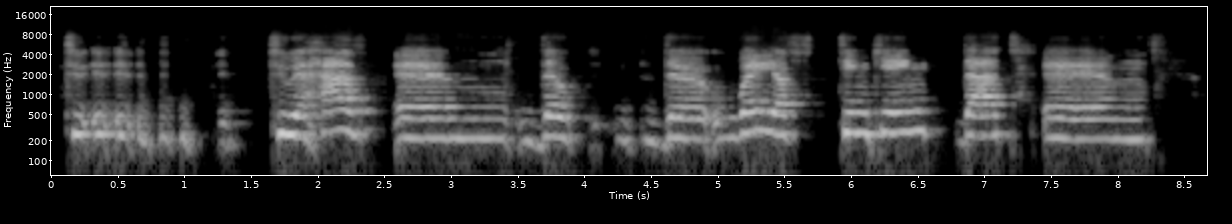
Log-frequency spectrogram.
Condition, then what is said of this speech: Stuttering. I am a person who has stutter, I am very open about it and the people can hear me stutter.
